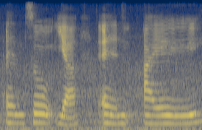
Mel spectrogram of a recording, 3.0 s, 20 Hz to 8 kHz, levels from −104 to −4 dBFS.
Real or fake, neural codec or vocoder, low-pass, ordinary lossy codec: real; none; 7.2 kHz; none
